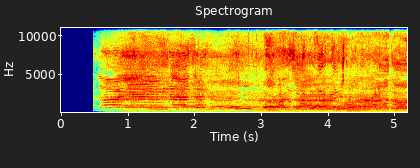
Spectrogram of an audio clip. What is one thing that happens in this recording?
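A group of women sings together close by, outdoors.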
